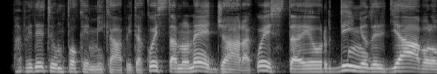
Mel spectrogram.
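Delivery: usual speaking voice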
